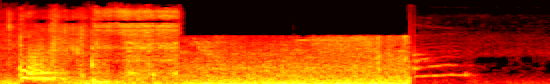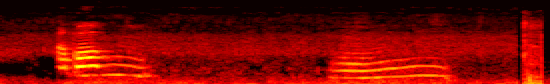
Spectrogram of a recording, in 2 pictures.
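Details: Pet cat in a comedic cat compilation: after several seconds of loud rushing noise, two separate plaintive meows, each bending upward then down, with quiet pauses between them.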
